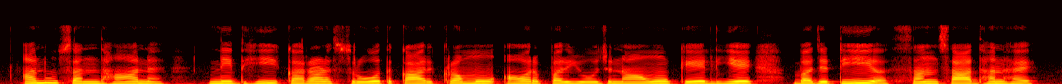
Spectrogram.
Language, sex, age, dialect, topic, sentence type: Hindi, female, 25-30, Awadhi Bundeli, banking, statement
